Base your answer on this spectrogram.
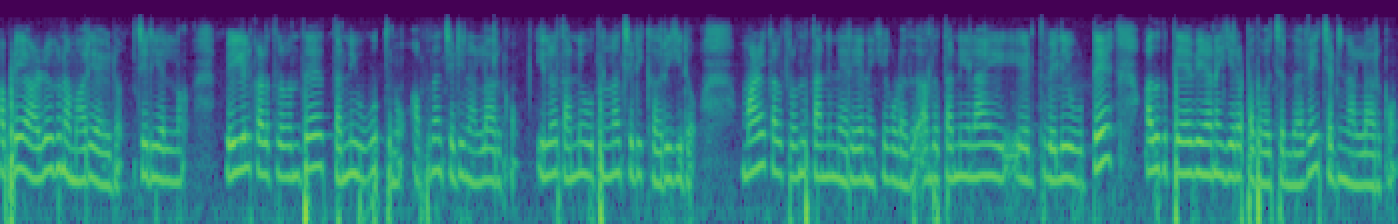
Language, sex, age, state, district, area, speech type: Tamil, female, 30-45, Tamil Nadu, Kallakurichi, rural, spontaneous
